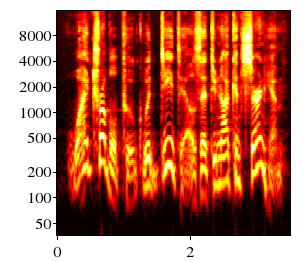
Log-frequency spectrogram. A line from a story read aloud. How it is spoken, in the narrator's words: The wizard laughed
